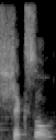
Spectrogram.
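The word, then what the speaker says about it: Schicksal: From it's Shixel, correct? Is that how Yeah. you pronounce it?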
